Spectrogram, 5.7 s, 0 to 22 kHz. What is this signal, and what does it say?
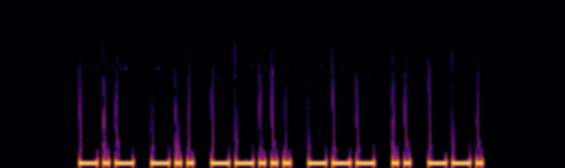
Morse code, heard as a keyed tone, about 20 wpm, 700 Hz. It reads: KD7OIG
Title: USA Call Signs - 6 Characters - Repeated 3x - 20wpm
